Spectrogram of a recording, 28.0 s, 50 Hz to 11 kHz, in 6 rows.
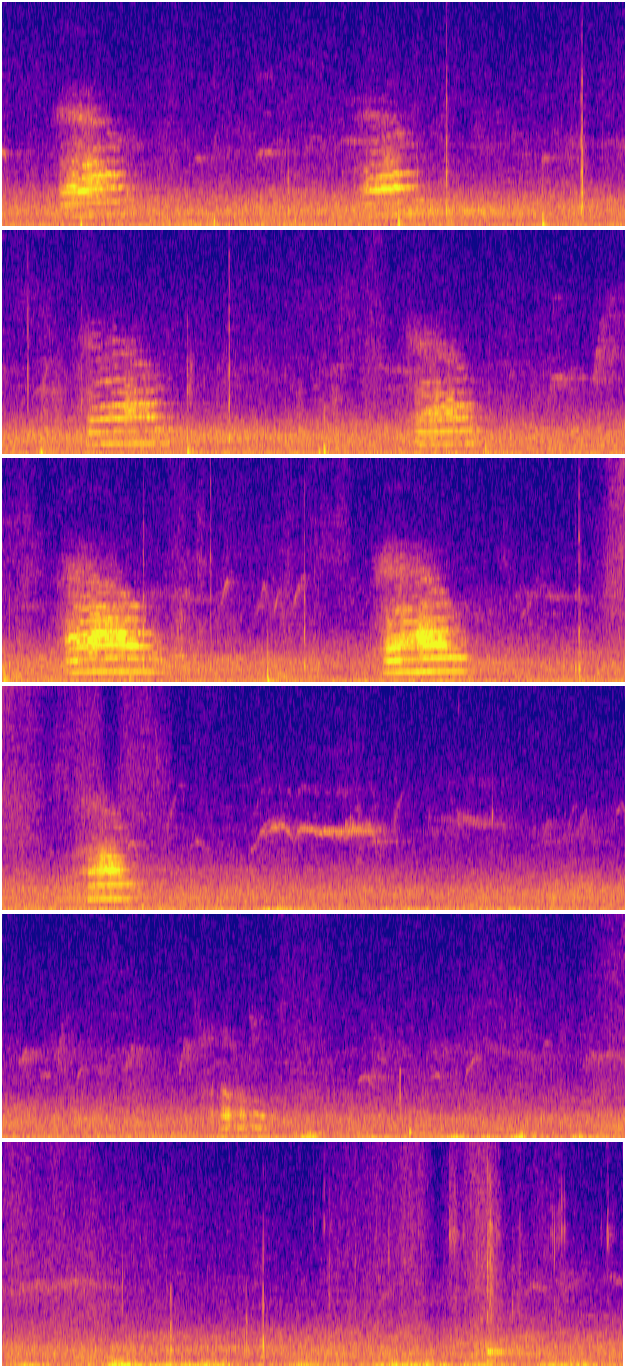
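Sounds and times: cat meowing: 0.4 - 1.0, 2.7 - 3.2, 5.3 - 6.0, 7.8 - 8.3, 9.8 - 10.6, 12.2 - 12.9, 14.6 - 15.1.

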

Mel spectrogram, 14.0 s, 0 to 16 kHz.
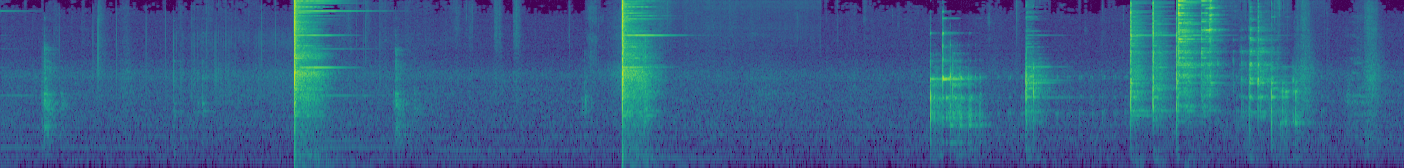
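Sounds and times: hammer striking hot steel: 2.9 - 4.2, 5.8 - 7.2, 9.3 - 12.9.

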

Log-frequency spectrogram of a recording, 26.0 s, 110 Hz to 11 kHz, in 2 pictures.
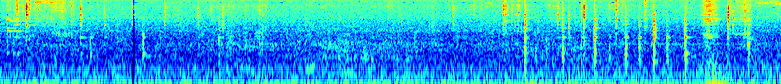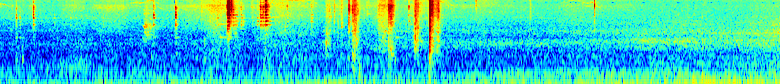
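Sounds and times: metal parts clicking and clinking: 0.0 - 1.6, 15.4 - 20.4.

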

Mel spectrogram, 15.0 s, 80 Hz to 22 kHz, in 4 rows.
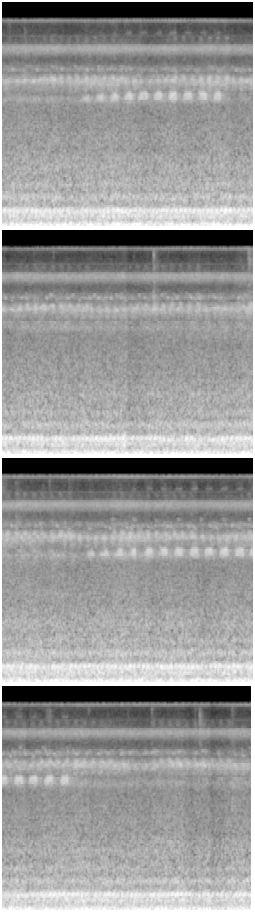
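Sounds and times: low hum and hiss: 0.0 - 15.0.

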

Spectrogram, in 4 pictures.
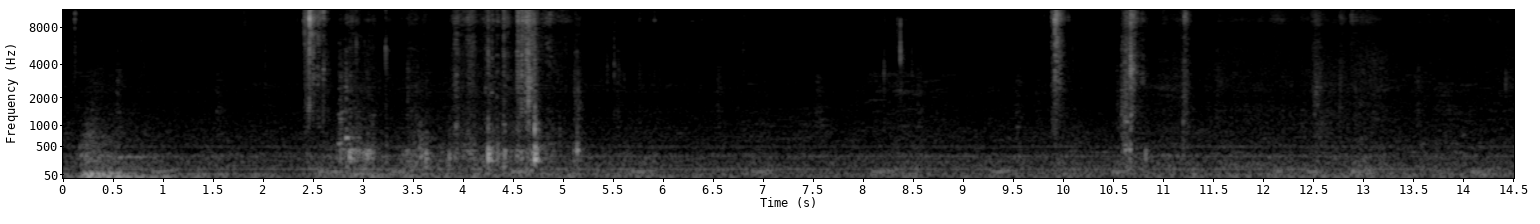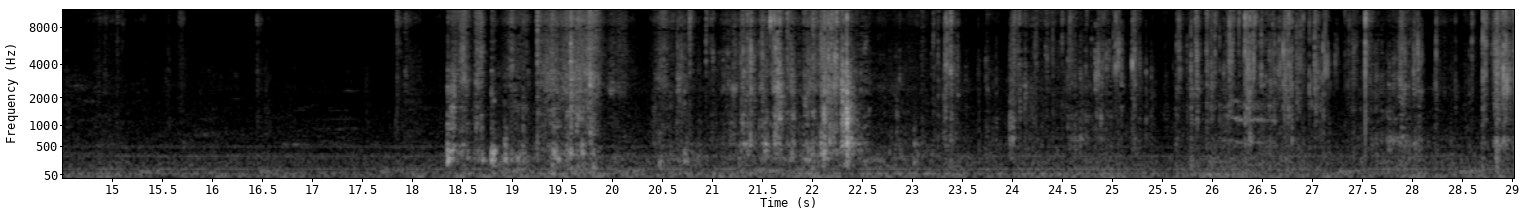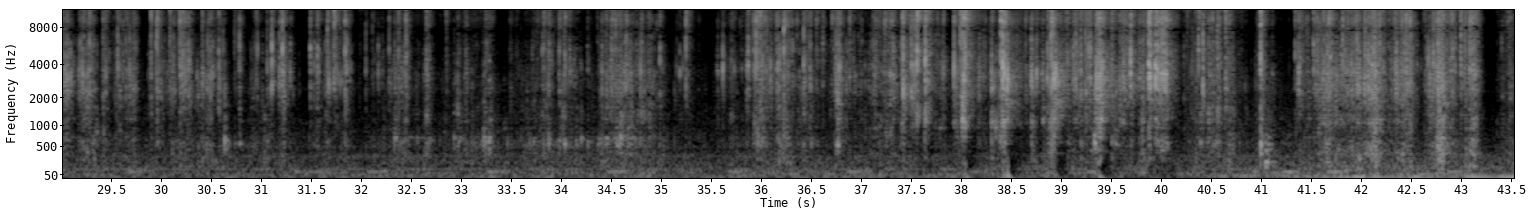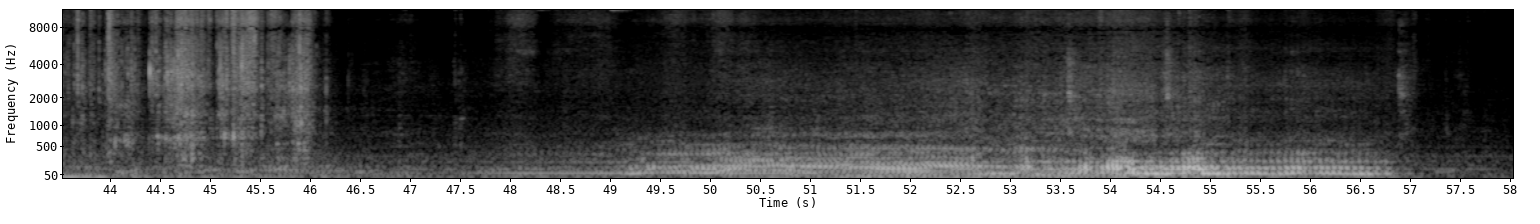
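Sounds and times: cardboard packaging handled: 2.5 - 5.2, 18.3 - 46.3
plastic bag crinkling: 18.4 - 46.3.

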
